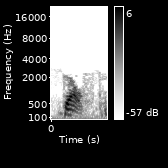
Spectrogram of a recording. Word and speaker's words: Delft: Delft.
